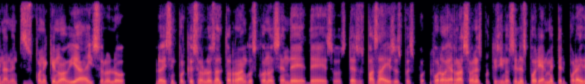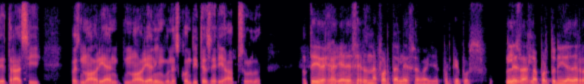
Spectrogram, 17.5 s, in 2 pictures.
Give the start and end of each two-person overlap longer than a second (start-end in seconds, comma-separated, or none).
none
